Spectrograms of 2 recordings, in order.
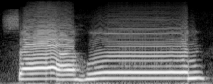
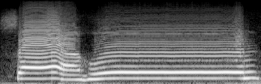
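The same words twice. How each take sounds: First: The vowel is held for two counts. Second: The vowel is held for four counts. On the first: "boleh dua" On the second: "boleh empat"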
